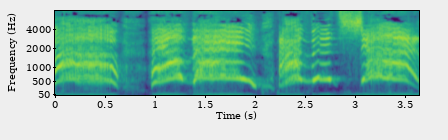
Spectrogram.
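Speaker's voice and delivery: put-on very high, very slow, swooping, drawn-out scream. Retelling an active-shooter drill, imitating someone screaming. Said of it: "Teresa's in the back screaming".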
